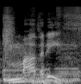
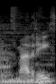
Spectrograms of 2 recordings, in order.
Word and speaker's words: Madrid: At the Retiro Park in Madrid. I'm just joking. Madrid. I don't say it like that. Madrid. Oh, I say Madrid a lo guiri.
